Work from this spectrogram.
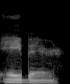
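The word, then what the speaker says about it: Hebert: off um joe says i do pronounce my last name like former saints quarterback bobby a bear even though i am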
